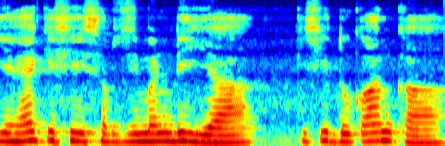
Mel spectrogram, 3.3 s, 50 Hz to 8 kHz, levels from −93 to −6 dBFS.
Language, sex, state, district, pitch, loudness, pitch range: Hindi, female, Haryana, Charkhi Dadri, 165 Hz, -14 LUFS, 150-170 Hz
